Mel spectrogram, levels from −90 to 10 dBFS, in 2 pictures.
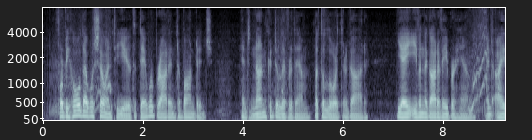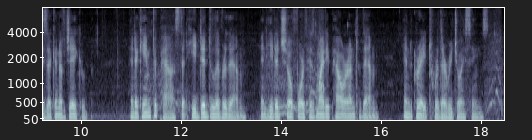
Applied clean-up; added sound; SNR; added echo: none; Zipper (clothing); 19 dB; none.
